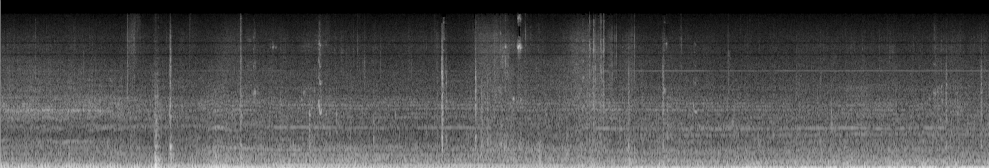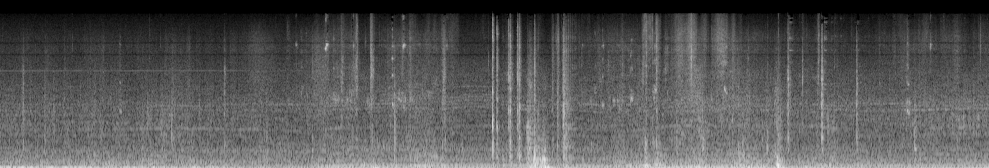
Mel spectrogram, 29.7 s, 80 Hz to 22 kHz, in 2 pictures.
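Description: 1987 Acura Legend's 2.5-litre V6 running as the car is driven, heard from inside the cabin as a steady low drone. A cluster of clicks and knocks comes about two-thirds of the way through.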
